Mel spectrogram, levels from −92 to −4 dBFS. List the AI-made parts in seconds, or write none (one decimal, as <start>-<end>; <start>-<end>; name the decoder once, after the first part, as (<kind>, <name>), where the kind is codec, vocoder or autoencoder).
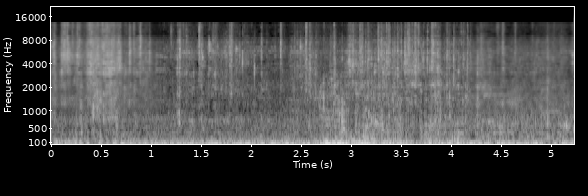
0.0-1.1 (vocoder, Vocos); 4.2-5.2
